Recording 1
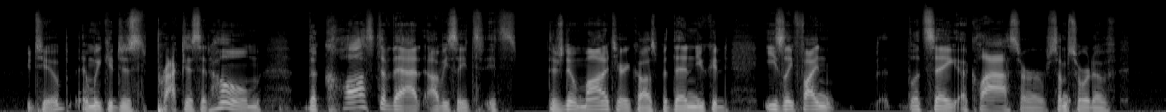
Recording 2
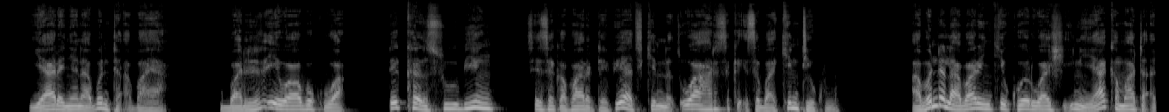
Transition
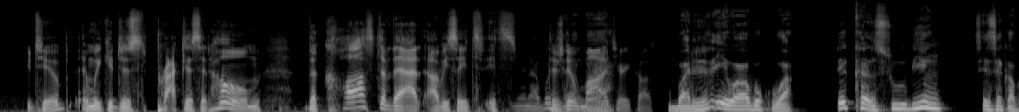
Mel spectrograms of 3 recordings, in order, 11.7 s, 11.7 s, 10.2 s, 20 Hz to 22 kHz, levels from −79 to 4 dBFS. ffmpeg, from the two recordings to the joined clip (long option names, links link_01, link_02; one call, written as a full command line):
ffmpeg -i cue0.wav -i cue1.wav -filter_complex "[0:a]apad=whole_dur=10.19,atrim=end=10.19,atrim=end=6.57,asetpts=PTS-STARTPTS[link_01];[1:a]atrim=start=0.59:end=5.71,asetpts=PTS-STARTPTS[link_02];[link_01][link_02]acrossfade=duration=1.5:curve1=tri:curve2=tri" out.wav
